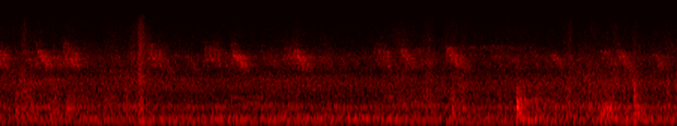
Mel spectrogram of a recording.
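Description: Small birds chirping, short falling chirps repeating a couple of times a second over a quiet outdoor background, with a single sharp knock about five seconds in.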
